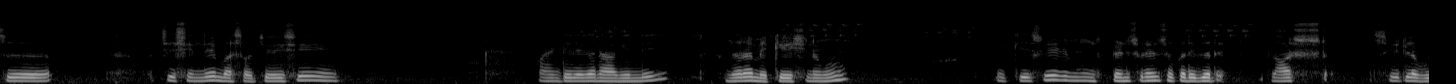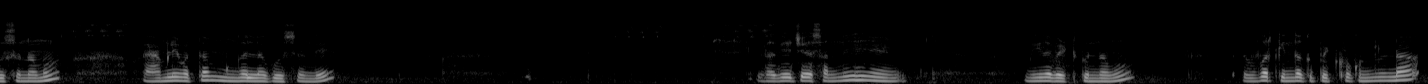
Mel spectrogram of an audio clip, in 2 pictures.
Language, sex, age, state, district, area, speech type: Telugu, male, 30-45, Telangana, Vikarabad, urban, spontaneous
